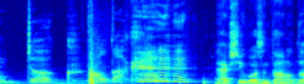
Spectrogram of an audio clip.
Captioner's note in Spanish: risas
